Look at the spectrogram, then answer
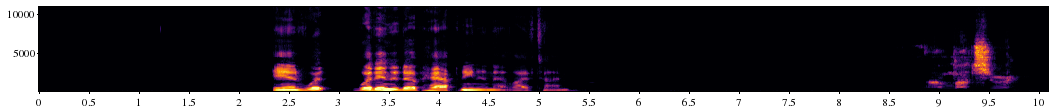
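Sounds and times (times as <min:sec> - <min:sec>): soft quiet voice: 0:08.8 - 0:09.9.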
